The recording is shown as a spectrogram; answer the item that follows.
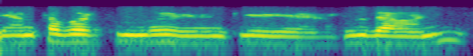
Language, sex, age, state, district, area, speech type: Telugu, male, 60+, Andhra Pradesh, N T Rama Rao, urban, conversation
